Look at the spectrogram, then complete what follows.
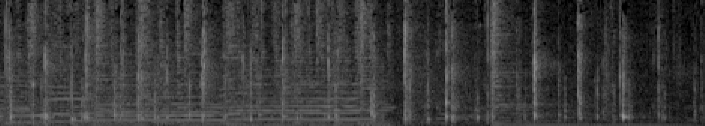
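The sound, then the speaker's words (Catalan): Horses trotting, their hooves clip-clopping in a quick, steady rhythm over a constant rumbling background, moderately loud, with no talking. “El xic va obeir i va fer anar els cavalls a trot, sense descloure els llavis en tot el camí.”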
